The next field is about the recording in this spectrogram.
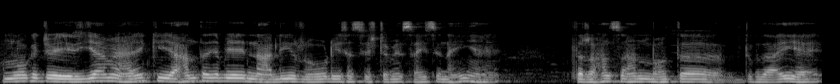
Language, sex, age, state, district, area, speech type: Hindi, male, 30-45, Uttar Pradesh, Prayagraj, rural, spontaneous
